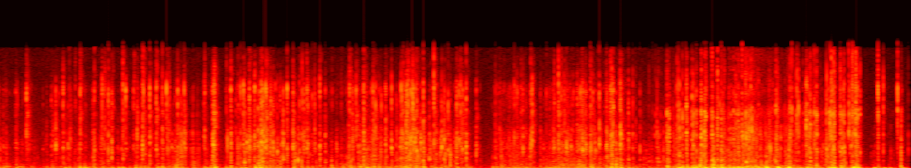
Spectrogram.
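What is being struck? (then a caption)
Paper sheet. A creased tan paper sheet is bent, crinkled and held flat, giving a dense, continuous crackle of rustling crinkles with bright, papery hiss and soft low thumps as it flexes. The sound runs steadily, with a brief dip partway through before growing louder and busier toward the end.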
